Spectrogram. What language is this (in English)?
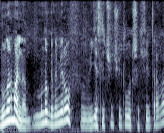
Russian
